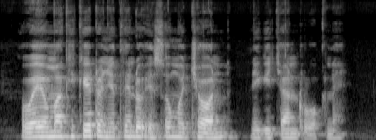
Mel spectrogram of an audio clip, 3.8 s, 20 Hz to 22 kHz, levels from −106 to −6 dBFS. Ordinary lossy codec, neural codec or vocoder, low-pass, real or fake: none; none; none; real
